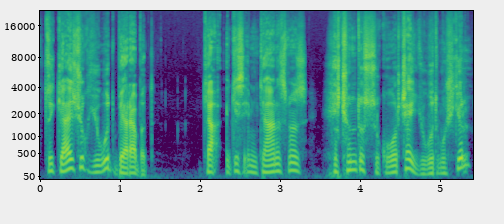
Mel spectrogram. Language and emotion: Kashmiri, angry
